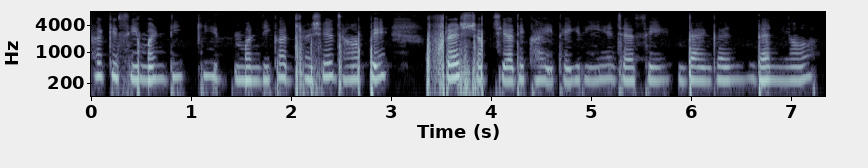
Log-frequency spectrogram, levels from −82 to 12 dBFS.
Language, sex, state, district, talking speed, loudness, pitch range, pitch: Hindi, female, Uttar Pradesh, Lucknow, 140 wpm, -20 LUFS, 235-265 Hz, 240 Hz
